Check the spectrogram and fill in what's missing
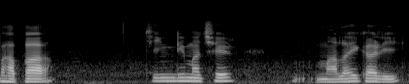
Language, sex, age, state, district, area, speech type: Bengali, male, 18-30, West Bengal, Alipurduar, rural, spontaneous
